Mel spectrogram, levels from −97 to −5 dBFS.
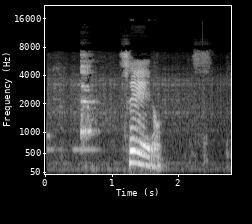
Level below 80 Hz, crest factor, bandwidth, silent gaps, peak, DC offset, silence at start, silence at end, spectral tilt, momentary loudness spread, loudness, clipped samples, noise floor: -70 dBFS; 20 dB; 7.6 kHz; none; -2 dBFS; under 0.1%; 0.05 s; 1.05 s; -3 dB/octave; 23 LU; -18 LUFS; under 0.1%; -48 dBFS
